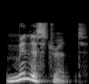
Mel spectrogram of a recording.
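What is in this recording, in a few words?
"ministrant", British English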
